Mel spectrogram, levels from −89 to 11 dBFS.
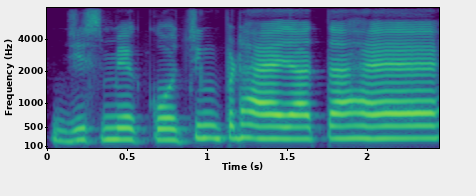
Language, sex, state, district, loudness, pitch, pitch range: Hindi, female, Jharkhand, Palamu, -13 LUFS, 255 Hz, 235-265 Hz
